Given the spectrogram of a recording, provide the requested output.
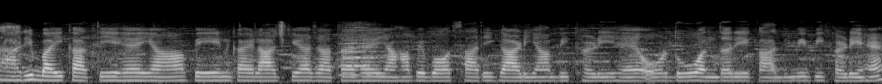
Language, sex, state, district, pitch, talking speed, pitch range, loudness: Hindi, female, Rajasthan, Bikaner, 175 Hz, 175 wpm, 175-180 Hz, -20 LUFS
